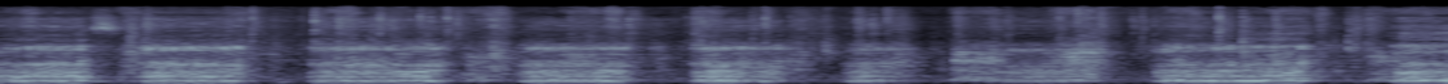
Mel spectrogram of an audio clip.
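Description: Dogs growling in play while tugging on a toy: a run of growls, each under a second, with short breaks between them. The growling is part of the tug-of-war game, not aggression.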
